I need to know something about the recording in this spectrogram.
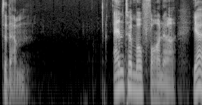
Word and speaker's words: entomofauna: Next is entomofauna? Entomofauna. Let me just make sure I got the pronunciation right.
